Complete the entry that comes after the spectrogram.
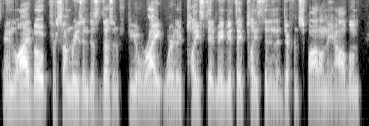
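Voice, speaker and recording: A man's voice: medium pitch, steady tone, normal speed, mellow, no room sound, clean studio sound. A man hosting a casual music review chat and losing his voice after the flu, rambling with frequent restarts and fillers. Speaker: host.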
